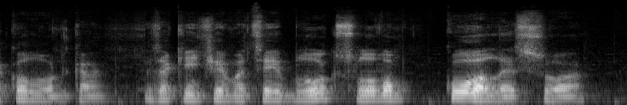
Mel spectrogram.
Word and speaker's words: колесо: закінчуємо цей блок словом колесо перший склад колесо перший склад перша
